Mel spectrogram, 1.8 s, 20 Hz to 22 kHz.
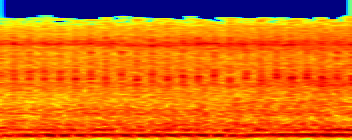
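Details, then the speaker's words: A 1982 Toyota 4WD 22R engine idles just after a valve adjustment (0.008 intake, 0.012 exhaust) with quick, even light tapping in time with rpm. It seems to come from the back of the motor, and the owner suspects the valve rockers. "and I don't know if you can hear that like kind of knocking noise. I'm pretty sure it's somewhere or something to do with the valve rockers or something. It does sound like it's coming more from the back of the motor."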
